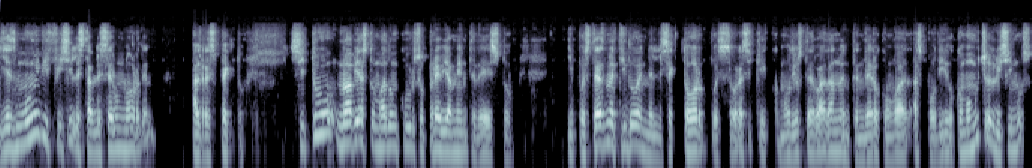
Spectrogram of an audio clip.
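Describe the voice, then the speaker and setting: A man talks at a moderate pace and medium pitch, with lively intonation, in an ordinary speaking voice. The sound is dry and close, with no echo. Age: 60s. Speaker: course instructor. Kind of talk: lecture. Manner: casual, conversational.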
